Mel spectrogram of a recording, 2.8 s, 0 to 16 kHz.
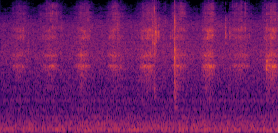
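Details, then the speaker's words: Front hub bearing from a 2010 Chevy Silverado 1500, removed and turned by hand, gives dry, gritty rasping strokes. The bearing is shot; it was not terribly noisy in the cab, but the grit will be loud under vehicle weight on the road. "that little bit of grit inside there once the weight of the vehicle is on this bearing going down the road it's going to make a whole lot of noise"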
